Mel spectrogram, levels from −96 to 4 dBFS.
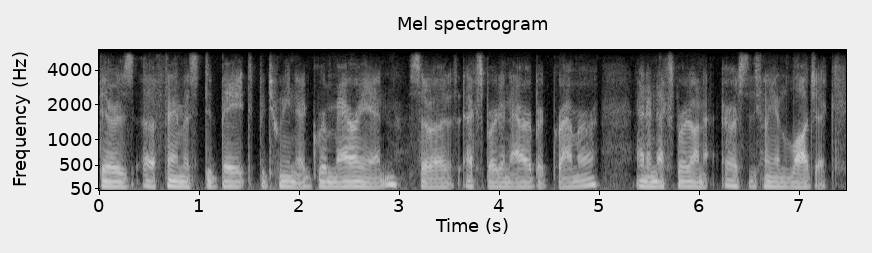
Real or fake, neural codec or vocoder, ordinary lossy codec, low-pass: real; none; Opus, 24 kbps; 5.4 kHz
